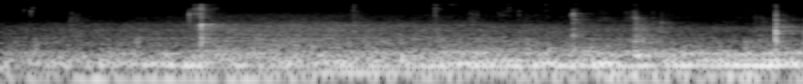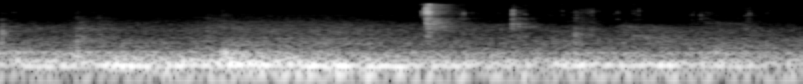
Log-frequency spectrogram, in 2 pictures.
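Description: Close-miked eating: chewing boiled chicken with wet mouth sounds and three or four sharp smacking clicks, over a steady low hum.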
